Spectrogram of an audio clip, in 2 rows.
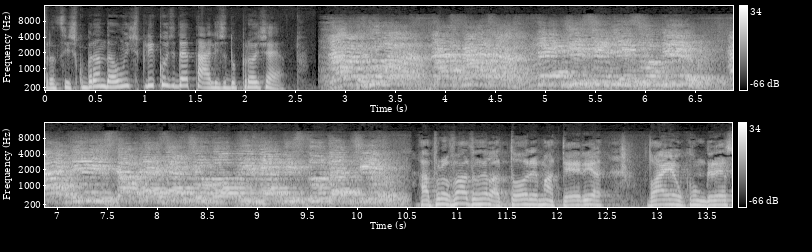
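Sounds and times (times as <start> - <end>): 
speech: 0.0 - 3.4, 10.6 - 13.7
large crowd of students cheering and chanting: 2.8 - 10.6.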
